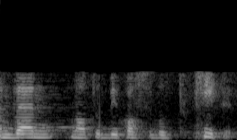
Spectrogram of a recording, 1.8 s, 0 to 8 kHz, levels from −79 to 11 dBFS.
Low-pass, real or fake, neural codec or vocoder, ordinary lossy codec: 7.2 kHz; real; none; AAC, 16 kbps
